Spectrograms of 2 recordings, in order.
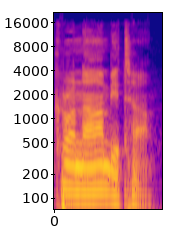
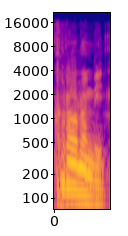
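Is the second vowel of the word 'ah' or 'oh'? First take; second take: ah; oh. First: The second vowel sounds like 'ah', English-style. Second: The second vowel sounds like 'oh', Korean-style. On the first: "영어 발음으로는 크로나미터입니다" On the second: "우리나라 말로는 크로노미터"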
